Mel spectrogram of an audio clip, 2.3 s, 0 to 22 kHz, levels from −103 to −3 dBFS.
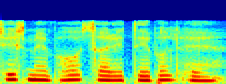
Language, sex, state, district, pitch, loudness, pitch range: Hindi, female, Arunachal Pradesh, Papum Pare, 210 Hz, -12 LUFS, 200-220 Hz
